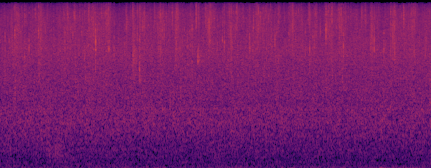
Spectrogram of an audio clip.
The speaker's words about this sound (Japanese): そっか、まだ結構遠いんだね。私もここからはまだ遠くて、傘もないし、しばらくここで雨宿りするしかないみたいだね。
